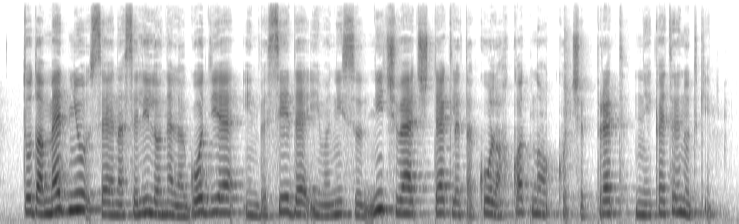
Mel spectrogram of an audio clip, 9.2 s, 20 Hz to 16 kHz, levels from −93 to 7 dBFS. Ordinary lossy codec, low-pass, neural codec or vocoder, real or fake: none; 14.4 kHz; none; real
